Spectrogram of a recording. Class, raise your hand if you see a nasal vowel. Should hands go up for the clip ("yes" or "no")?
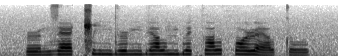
no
